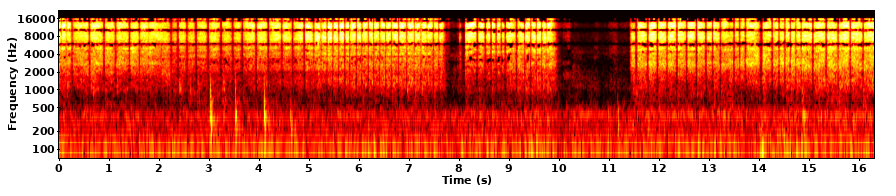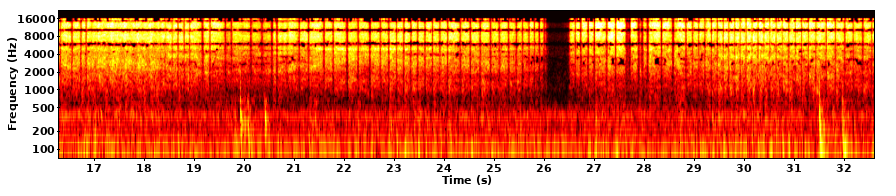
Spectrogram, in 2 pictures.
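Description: A metal mechanical pencil's lead scratching and rubbing on paper in continuous shading strokes, laid down with the side of the lead. The strokes stop briefly a few times, and there are a few light clicks.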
